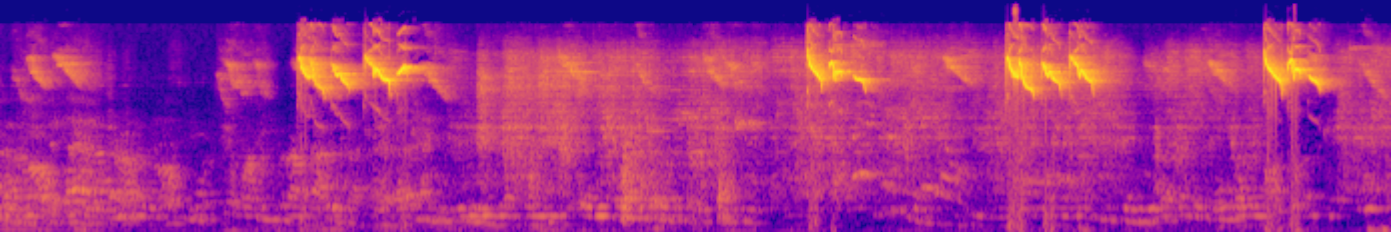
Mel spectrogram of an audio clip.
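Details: White-eye of the Buxtoni type, in strong breeding condition and hopping, sings short bursts of high, thin, falling chirps. Clusters come every one to two seconds, with soft background chatter in the gaps.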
